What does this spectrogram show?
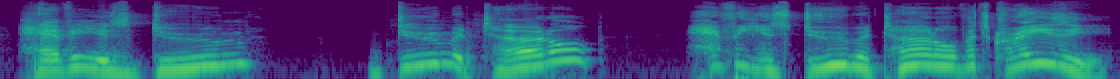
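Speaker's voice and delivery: real sarcastic disbelief at the writing; mocking. Real, not acted. Mocking the book's phrase.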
